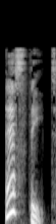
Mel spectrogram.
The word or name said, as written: esthete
